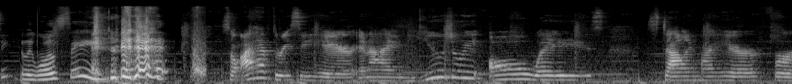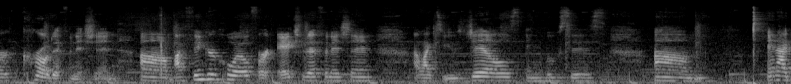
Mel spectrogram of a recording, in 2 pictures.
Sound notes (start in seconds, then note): 0.9 laughter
